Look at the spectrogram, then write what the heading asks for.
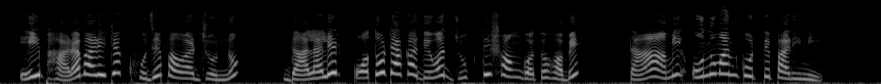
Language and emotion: Bengali, surprised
